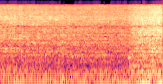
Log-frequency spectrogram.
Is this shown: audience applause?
no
